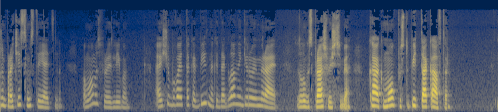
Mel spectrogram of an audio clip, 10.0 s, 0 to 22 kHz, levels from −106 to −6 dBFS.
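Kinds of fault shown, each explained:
Automatic gain rising: just after "прочесть самостоятельно", the voice and the room noise swell together from 1.64 to 5.5 s, climbing about 8 dB. The input had dropped about 12 dB, so the gain control slowly turned itself up to compensate.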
